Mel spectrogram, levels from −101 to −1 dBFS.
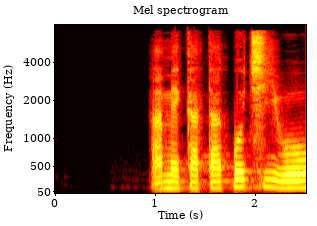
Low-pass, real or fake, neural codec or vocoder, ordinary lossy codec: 7.2 kHz; real; none; AAC, 32 kbps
